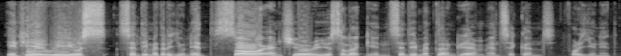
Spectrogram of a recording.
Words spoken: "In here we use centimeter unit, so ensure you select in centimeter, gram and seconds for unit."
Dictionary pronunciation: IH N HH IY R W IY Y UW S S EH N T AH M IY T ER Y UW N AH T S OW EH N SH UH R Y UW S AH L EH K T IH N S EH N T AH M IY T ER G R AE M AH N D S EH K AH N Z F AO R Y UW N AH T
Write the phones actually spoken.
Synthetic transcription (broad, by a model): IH N HH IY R W IY Y UW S S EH N T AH M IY T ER Y UW N AH T S OW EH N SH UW R Y UW S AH L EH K IH N S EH N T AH M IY T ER G R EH M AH N S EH K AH N S F AO R Y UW N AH T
